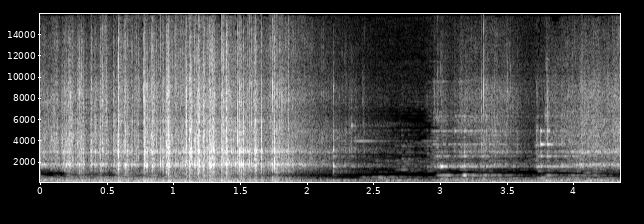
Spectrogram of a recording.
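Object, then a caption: Potato chip pieces in a bowl. Fingers with long nails pinch and crush finely crushed potato chip pieces in a white bowl, making a dense, bright crackling with rapid crisp snaps. The crunching is loudest through the first two seconds, then fades to quieter, scattered crackles and light rustling.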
